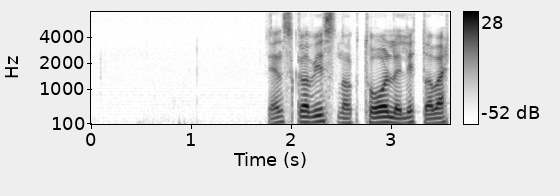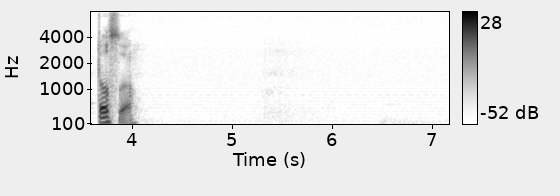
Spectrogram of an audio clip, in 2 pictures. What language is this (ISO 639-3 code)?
nor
